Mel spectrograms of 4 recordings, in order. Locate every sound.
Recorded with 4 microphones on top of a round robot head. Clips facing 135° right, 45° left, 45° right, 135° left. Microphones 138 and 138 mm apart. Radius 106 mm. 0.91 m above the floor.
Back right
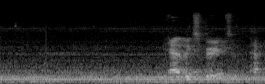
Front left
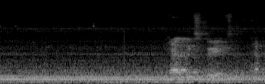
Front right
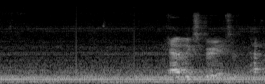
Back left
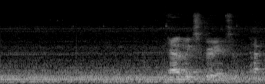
1.6 s a man speaking: 135° right, 2.5 m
